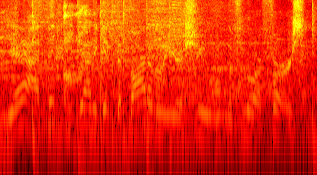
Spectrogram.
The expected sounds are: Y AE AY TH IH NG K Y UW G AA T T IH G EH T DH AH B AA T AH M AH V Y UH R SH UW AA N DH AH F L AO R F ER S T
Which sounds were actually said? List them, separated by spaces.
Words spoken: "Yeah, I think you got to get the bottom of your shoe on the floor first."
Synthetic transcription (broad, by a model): Y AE AY TH IH NG K Y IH G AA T T IH G EH T DH AH B AA T AH M AH V Y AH R SH UW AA N DH AH F L AO R F ER S T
